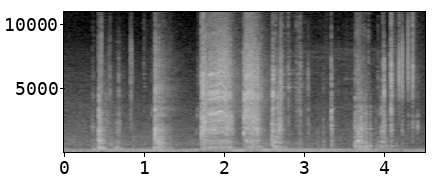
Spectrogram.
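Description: Handling noise: scattered clicks and knocks with a few short rustling bursts near the middle, over a low steady hum that comes in about a second in.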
